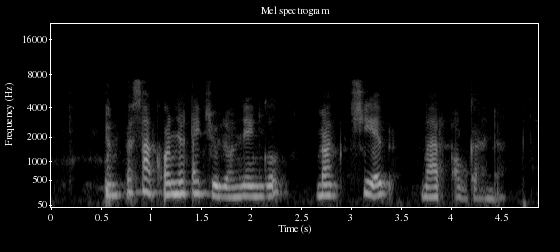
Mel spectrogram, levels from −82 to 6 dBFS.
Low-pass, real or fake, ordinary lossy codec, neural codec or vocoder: 7.2 kHz; fake; none; codec, 24 kHz, 1.5 kbps, HILCodec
